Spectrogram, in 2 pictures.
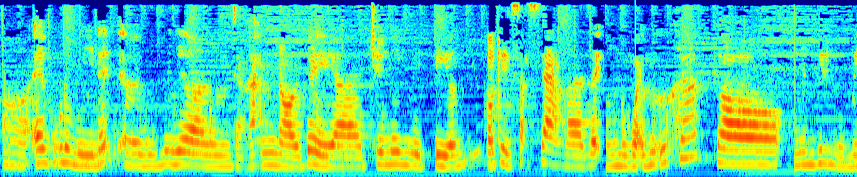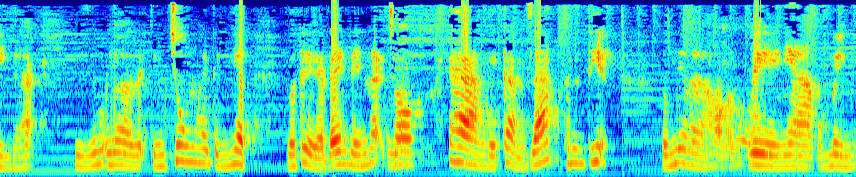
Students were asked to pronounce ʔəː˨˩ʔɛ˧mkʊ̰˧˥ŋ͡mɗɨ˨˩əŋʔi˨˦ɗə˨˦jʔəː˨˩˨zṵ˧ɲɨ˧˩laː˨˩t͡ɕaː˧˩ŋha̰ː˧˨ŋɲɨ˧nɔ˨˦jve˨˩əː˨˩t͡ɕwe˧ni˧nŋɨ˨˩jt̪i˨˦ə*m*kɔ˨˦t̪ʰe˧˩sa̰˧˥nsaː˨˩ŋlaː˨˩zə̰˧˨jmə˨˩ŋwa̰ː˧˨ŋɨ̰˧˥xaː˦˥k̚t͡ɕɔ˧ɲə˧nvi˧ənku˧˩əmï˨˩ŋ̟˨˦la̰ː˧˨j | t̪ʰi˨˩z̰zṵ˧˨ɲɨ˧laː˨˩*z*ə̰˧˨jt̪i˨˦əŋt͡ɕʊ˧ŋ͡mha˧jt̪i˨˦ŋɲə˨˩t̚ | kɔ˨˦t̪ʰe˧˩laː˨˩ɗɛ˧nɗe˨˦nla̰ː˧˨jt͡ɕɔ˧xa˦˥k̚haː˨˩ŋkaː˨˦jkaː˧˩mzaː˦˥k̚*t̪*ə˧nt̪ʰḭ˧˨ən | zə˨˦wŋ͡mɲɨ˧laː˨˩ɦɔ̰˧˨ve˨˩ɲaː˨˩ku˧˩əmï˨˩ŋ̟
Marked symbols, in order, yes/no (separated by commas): no, yes, no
